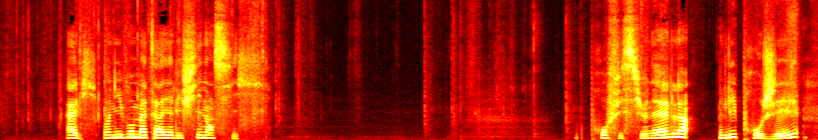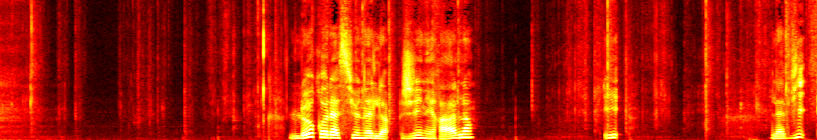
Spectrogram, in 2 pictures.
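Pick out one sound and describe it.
Playing cards are laid down softly onto a table, one after another.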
